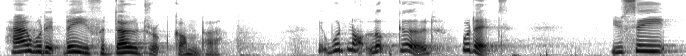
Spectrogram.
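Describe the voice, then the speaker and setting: A woman's voice: a little high, big pitch swings, slow, pitched above the performer's own voice. A woman voicing a self-serving male monk delegate in a storybook reading, hesitant and delicately insinuating. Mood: wheedling, awkward.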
